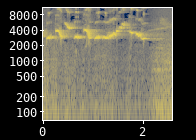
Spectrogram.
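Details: Lure song of an oriental magpie-robin used in bird trapping: a fast, continuous run of high whistles, sweeping slurs and chirps that ends abruptly.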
